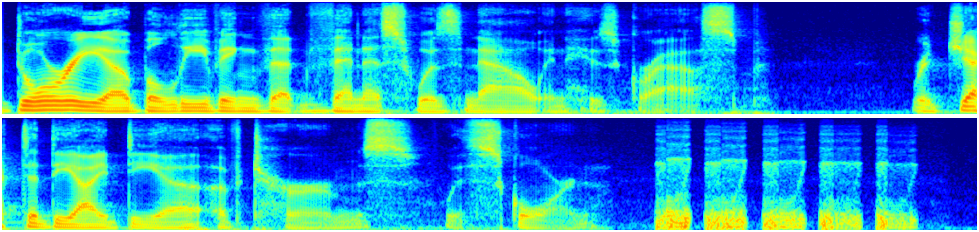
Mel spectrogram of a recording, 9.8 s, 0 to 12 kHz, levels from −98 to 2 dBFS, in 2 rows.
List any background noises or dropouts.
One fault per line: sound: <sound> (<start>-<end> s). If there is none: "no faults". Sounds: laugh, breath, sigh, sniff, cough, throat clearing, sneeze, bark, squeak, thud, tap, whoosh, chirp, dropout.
sound: laugh (8.1-9.5 s)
